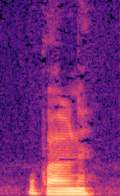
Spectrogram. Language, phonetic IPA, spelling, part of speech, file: Polish, [uˈpalnɨ], upalny, adjective, LL-Q809 (pol)-upalny.wav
